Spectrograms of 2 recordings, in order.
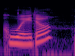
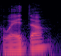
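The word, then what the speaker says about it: Guaidó: And his name is Juan Guaido. I do not know how to pronounce Spanish names. So did I get that right? – I'm going to say Guaido. – Guaido. Okay. I'll say that.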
